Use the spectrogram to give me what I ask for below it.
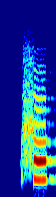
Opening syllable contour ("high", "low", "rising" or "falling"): high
